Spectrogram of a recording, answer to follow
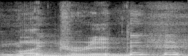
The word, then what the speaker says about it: Madrid: Is it Madrid? Is that am I is that the local pronunciation?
